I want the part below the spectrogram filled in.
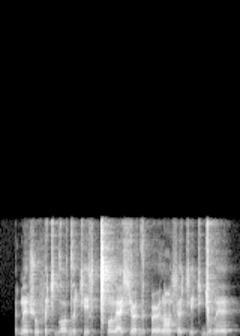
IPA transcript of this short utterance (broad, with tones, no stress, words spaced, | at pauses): ɓɛ̃˨˩˦ʃu˥fə˥˧c dɔ˨˩˦ dʊ˥˧ ci˥˧ɬǀʰɔ̃˨˦læ˨˦ɕə˞˥˧ də˨˩˦k͡pə˞˨˩˦lɑ̃˥ɬə˨˩˦ ci˨˦cɟʊ˨˩˦vɛ̃˨˦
